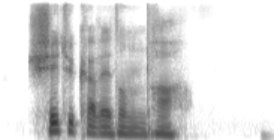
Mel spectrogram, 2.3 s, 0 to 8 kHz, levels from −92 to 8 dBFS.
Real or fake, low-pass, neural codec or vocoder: fake; 7.2 kHz; codec, 16 kHz, 1 kbps, X-Codec, HuBERT features, trained on balanced general audio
